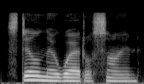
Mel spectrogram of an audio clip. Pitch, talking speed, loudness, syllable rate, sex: 165 Hz, 210 wpm, -17 LUFS, 3.8 syllables/s, female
